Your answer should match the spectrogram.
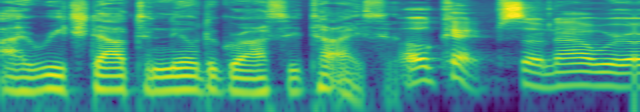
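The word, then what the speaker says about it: deGrasse: to Neil Degrassi Tyson I don't know if he's just saying his name wrong on purpose I've never heard someone pronounce it like that I guess he's just using the Spanish pronunciation which is not correct because Neil degrass Tyson isn't Spanish so I saw him at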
